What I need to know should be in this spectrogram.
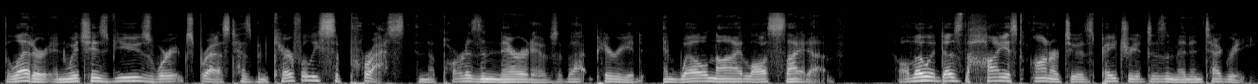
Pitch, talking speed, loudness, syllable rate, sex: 130 Hz, 165 wpm, -20 LUFS, 5.1 syllables/s, male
